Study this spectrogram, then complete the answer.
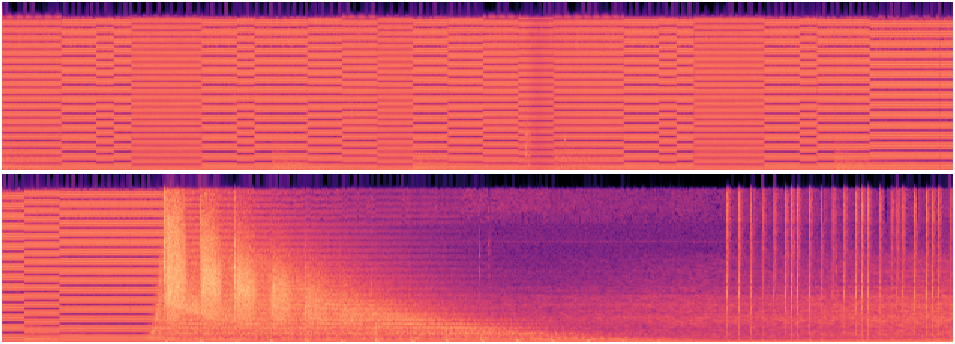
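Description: Electronic build-up in a track: a steady chord pattern gives way to a rising riser and uplifter, a snare roll that speeds up, then a heavy pulsing kick drum near the end, all loud and with no voices.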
